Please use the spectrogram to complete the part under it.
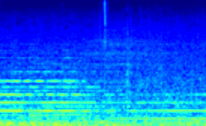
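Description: Steady rain pours in the video game Valheim while at sea, a dense continuous wash of noise with an even loudness throughout and no voices.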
